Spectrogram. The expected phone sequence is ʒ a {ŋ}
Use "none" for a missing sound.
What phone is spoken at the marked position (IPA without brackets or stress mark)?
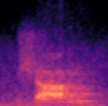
ŋ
